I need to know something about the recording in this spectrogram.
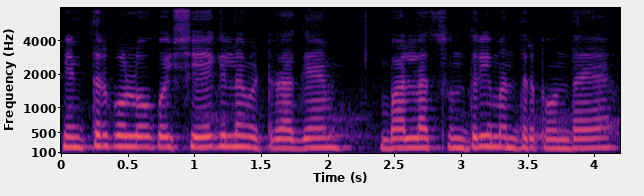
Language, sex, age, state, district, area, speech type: Dogri, female, 45-60, Jammu and Kashmir, Kathua, rural, spontaneous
